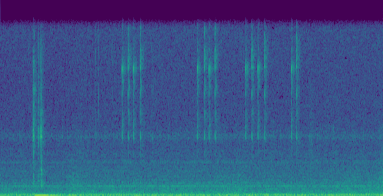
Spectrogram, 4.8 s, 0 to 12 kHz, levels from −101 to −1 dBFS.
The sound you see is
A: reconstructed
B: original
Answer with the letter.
B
